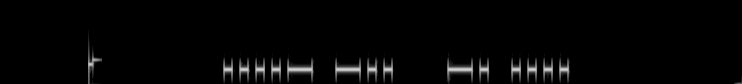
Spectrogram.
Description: Morse code, heard as a keyed tone, about 15 wpm, 700 Hz. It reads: 4D NH
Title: Field Day Exchanges Encore - 15wpm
